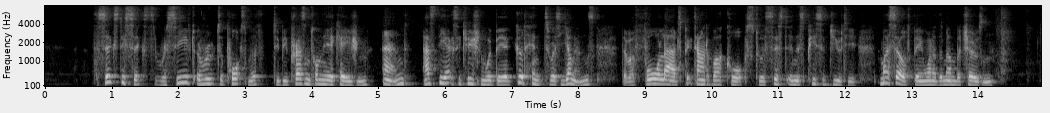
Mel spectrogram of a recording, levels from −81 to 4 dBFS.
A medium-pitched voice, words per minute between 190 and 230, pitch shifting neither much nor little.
Yes: medium, 155 Hz; average, 195 wpm; average, 3.8 semitones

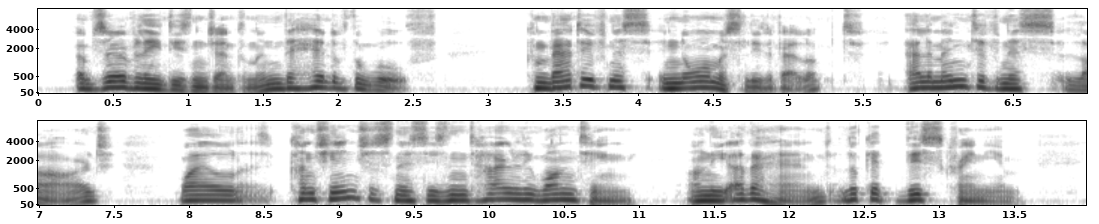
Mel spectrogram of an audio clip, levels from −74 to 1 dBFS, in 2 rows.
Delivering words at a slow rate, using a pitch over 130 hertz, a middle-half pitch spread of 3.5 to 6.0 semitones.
Yes: slow, 115 wpm; medium, 140 Hz; average, 4.5 semitones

